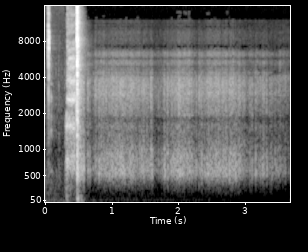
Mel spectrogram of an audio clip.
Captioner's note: static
